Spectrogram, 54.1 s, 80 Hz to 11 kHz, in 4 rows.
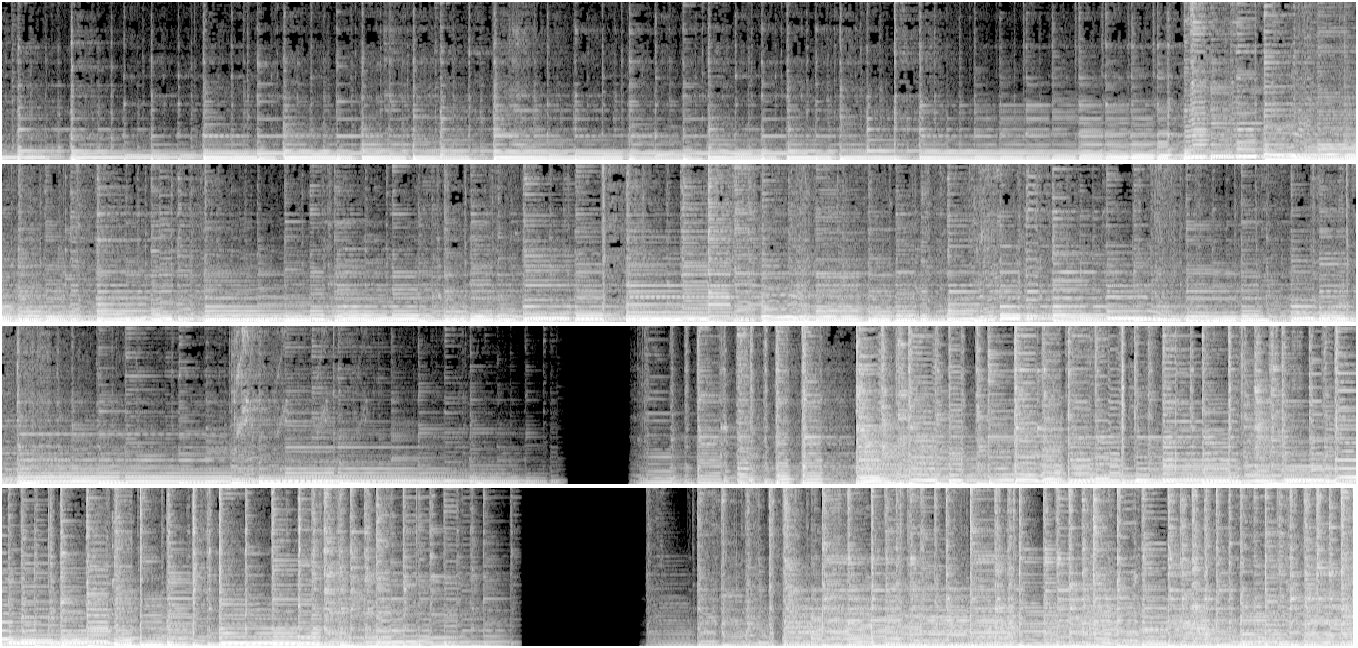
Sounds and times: Acoustic guitar: 0:00.0 - 0:32.7, 0:33.4 - 0:45.8, 0:47.0 - 0:54.1.

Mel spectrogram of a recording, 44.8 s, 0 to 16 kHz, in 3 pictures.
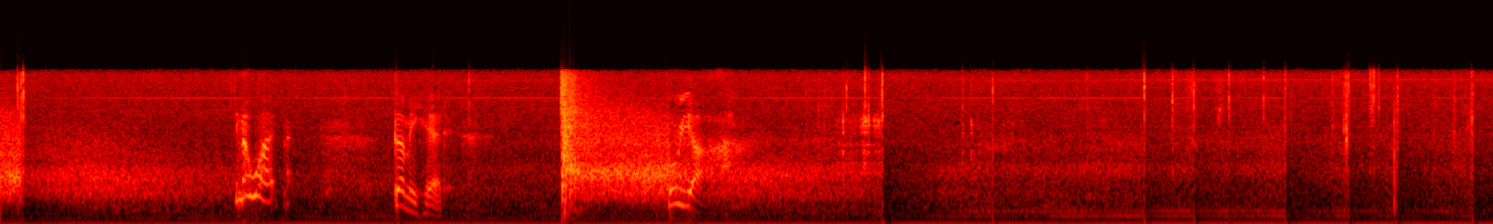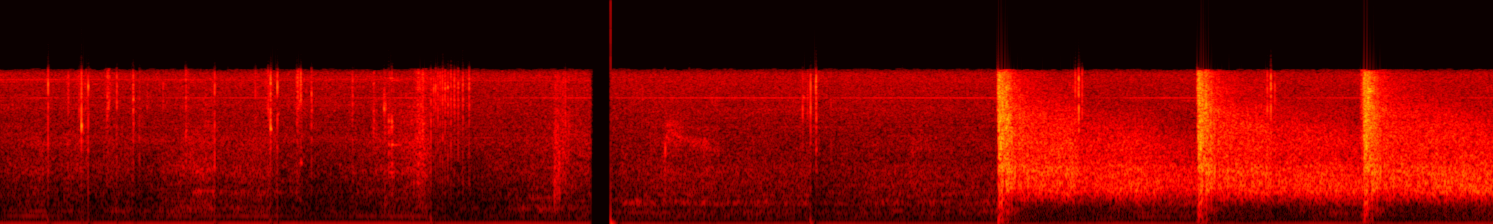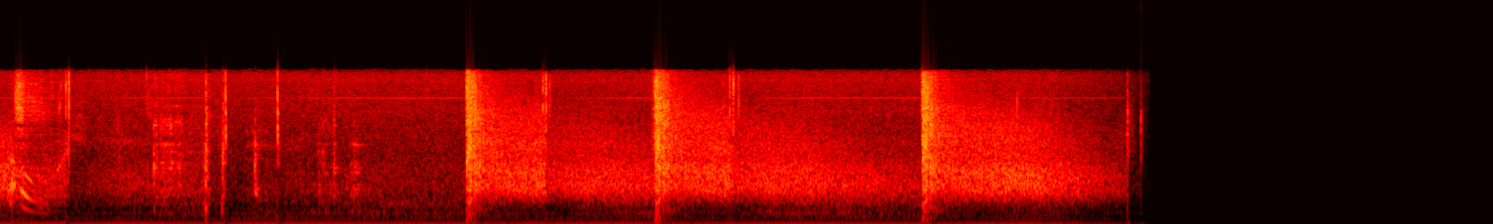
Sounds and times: Outside, rural or natural: 0:00.0 - 0:41.4.

